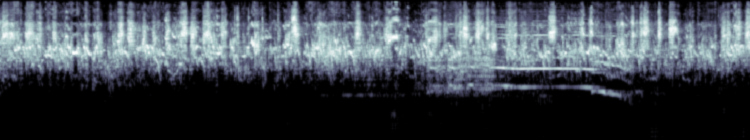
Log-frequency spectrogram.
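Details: Budgies chattering in a continuous high twitter; partway through, a clear whistled note slides downward over the ongoing busy chirping.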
